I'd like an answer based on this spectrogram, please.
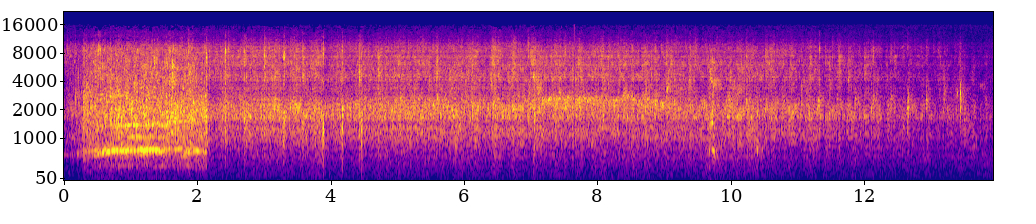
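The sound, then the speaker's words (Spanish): Audience applause for a performer introduced at a music show: a louder burst of clapping in the first two seconds, then steady, sustained applause at a lower level through to the end. “le damos un muy fuerte aplauso este a alguien que vino a homenajear”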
